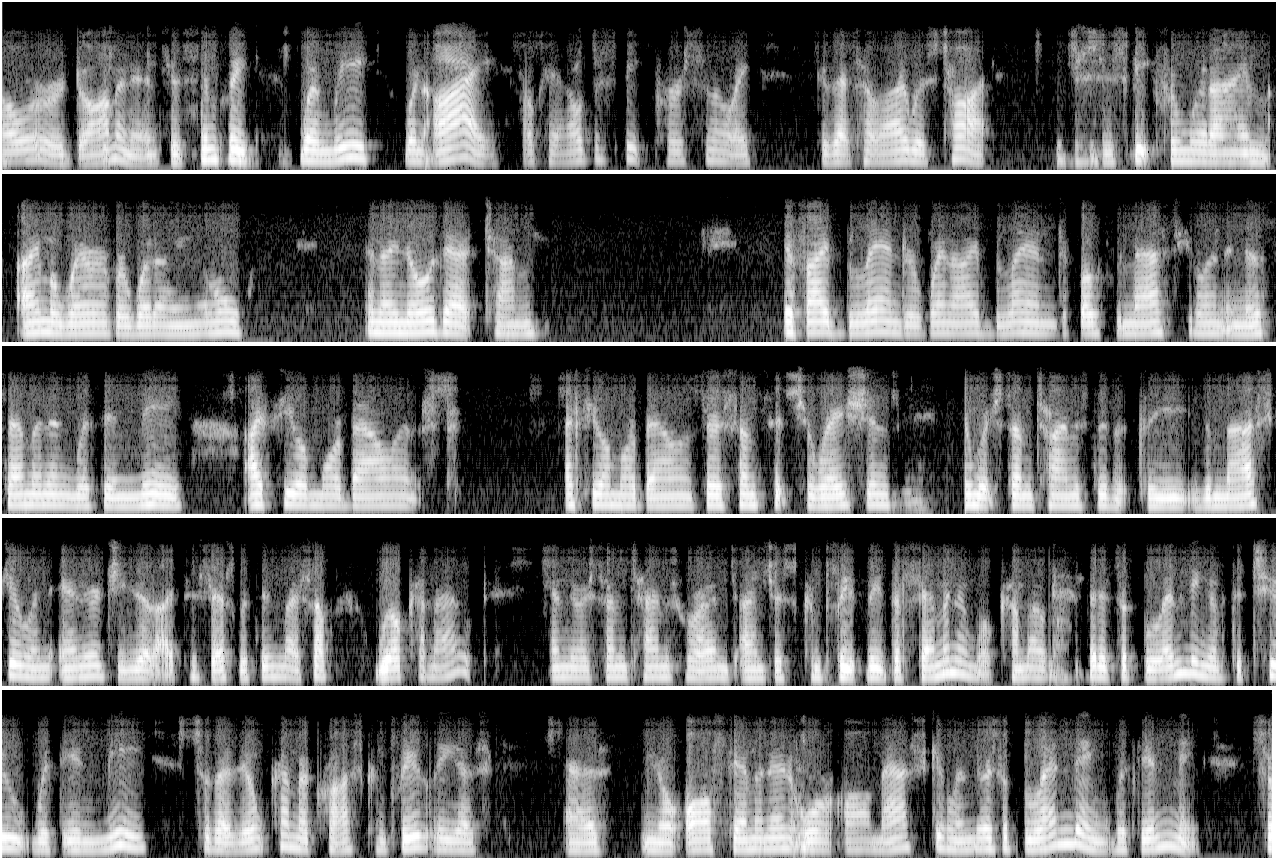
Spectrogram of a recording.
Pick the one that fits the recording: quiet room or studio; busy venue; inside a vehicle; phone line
phone line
